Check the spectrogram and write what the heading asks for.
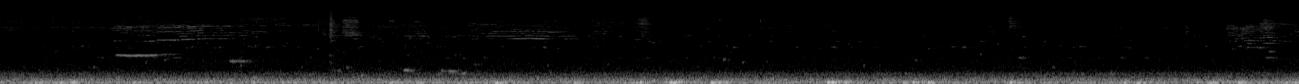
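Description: Airliner cabin noise on final approach: a steady low rumble of the engines and airflow heard from inside the cabin, swelling and easing unevenly. Faint high wavering tones sound briefly in the first half.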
